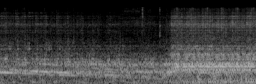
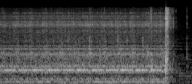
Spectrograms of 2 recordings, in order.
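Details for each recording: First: 1970 RCA YLG43 reel-to-reel tape deck running on test: busy, rapid sewing-machine-like rattling chatter from the transport; worn rubber idler wheels make it noisy, and a missing belt is also suspected. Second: 1970 RCA YLG43 reel-to-reel tape deck after repair, in playback with rubber pinch roller engaged: even mechanical whir with high steady tone, then sharp clack on stop; strong takeup tension, possibly too much, normal transport running.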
